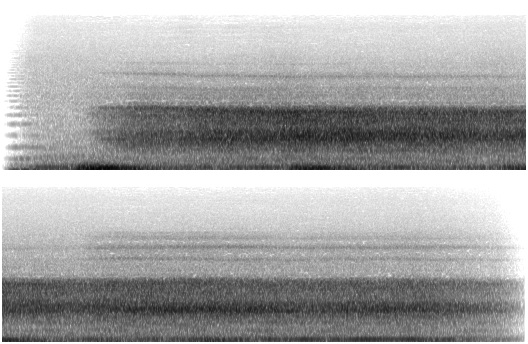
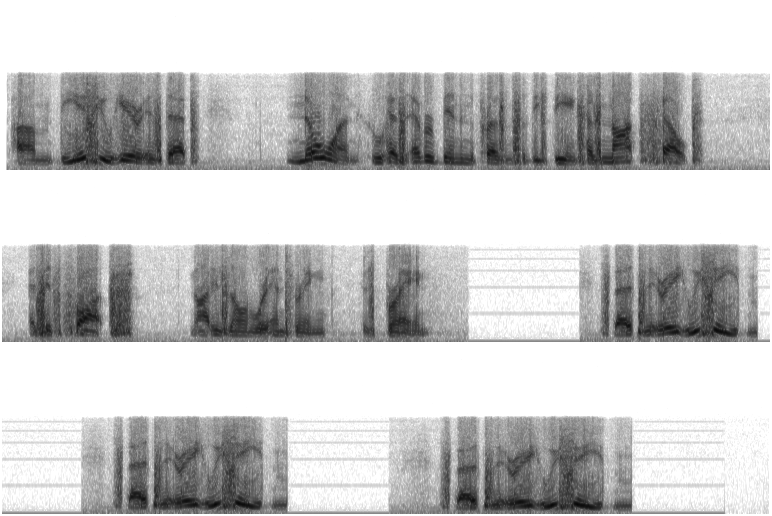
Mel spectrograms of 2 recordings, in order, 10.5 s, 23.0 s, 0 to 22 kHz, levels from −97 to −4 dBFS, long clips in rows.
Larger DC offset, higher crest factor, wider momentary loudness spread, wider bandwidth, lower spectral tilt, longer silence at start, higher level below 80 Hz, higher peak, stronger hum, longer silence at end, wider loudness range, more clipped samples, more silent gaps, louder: second, under 0.1% vs 0.1%; about the same, 18 dB vs 16 dB; second, 10 LU vs 14 LU; first, 6 kHz vs 4 kHz; second, -7 dB/octave vs -11 dB/octave; about the same, 0.1 s vs 0.1 s; first, -24 dBFS vs -50 dBFS; about the same, -2 dBFS vs -2 dBFS; neither; second, 0.2 s vs 1.4 s; about the same, 4 LU vs 4 LU; neither; neither; about the same, -19 LUFS vs -18 LUFS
